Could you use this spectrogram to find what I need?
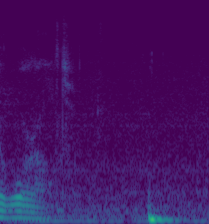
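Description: An elderly man speaks briefly into a microphone.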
